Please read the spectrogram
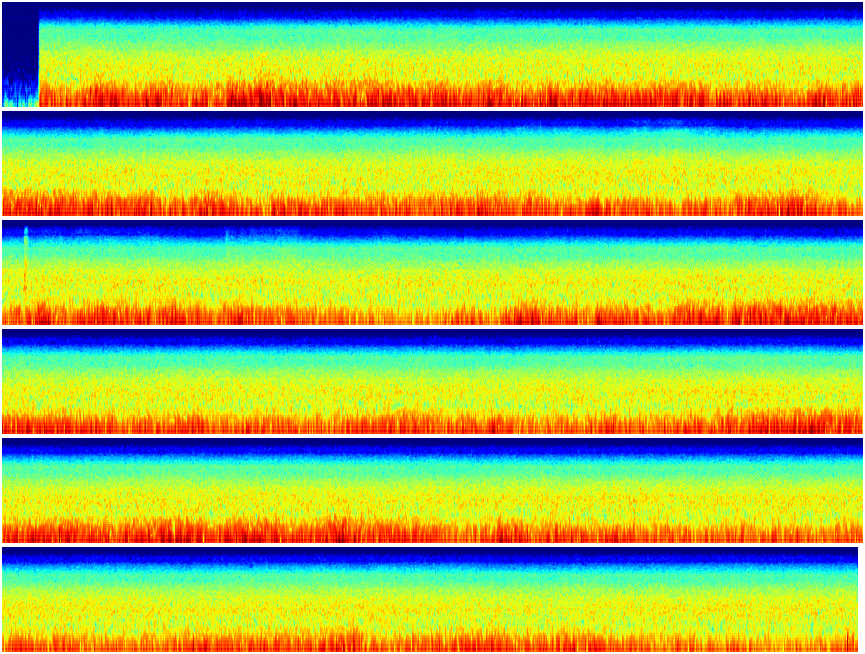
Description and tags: harlingen beach small waves
Field recording at Harlingen beach (Netherlands).
Small waves and some kitesurfers.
